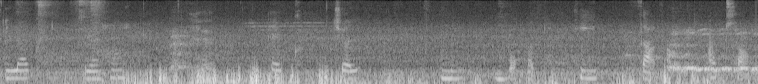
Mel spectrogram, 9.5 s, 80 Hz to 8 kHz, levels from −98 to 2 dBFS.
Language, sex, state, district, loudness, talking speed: Hindi, female, Madhya Pradesh, Dhar, -23 LUFS, 65 wpm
